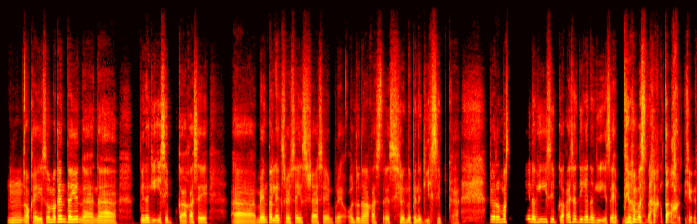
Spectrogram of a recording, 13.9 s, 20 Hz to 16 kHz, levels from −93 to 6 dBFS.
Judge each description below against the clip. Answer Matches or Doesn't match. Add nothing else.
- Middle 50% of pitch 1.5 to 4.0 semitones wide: Matches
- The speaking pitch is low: Doesn't match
